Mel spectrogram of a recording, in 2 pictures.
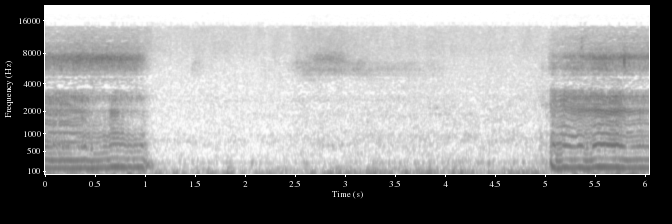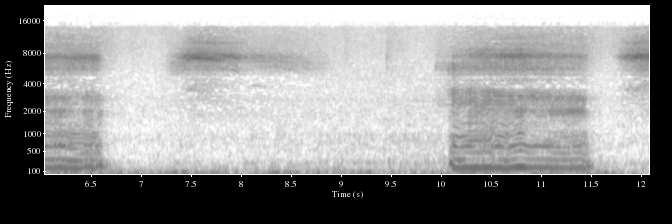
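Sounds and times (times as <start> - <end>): dog snoring: 0.0 - 1.2, 5.0 - 6.8, 10.0 - 12.0
soft airy breath: 2.3 - 4.3, 7.1 - 9.4, 11.6 - 12.0.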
